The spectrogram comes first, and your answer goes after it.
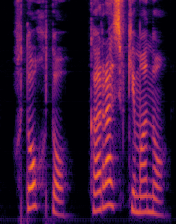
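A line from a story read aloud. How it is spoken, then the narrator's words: Sharp reply. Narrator (Russian): резко ответствовал философский пескарь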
